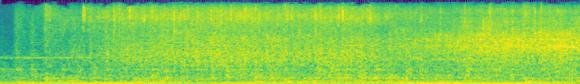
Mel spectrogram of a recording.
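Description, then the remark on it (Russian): Thunderous applause from a large crowd at the United Nations, ending Ahmadinejad's speech from the UN rostrum: a dense, steady roar of clapping that stays loud and unbroken for several seconds, with no voices standing out. “А эти бурные аплодисменты завершили резкое выступление Ахмадинеджада с трибуны ООН, полное ненависти к Израилю.”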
